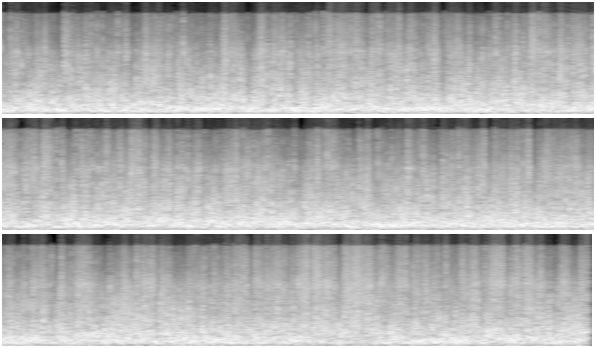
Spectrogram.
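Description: Heavy wind buffeting the microphone over the steady rumble and clatter of a train running at high speed.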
